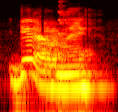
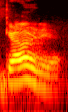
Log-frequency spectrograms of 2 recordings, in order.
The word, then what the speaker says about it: Garnier: Barry, correct my pronunciation on that brand. Garni. And you have to use your hands a lot, you know. Garni. We could spend the whole hour listening to Barry pronounce Garnier.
